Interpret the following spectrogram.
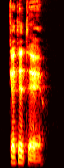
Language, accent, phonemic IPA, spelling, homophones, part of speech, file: French, France, /ka.te.tɛʁ/, cathéter, cathéters, noun, LL-Q150 (fra)-cathéter.wav
- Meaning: catheter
